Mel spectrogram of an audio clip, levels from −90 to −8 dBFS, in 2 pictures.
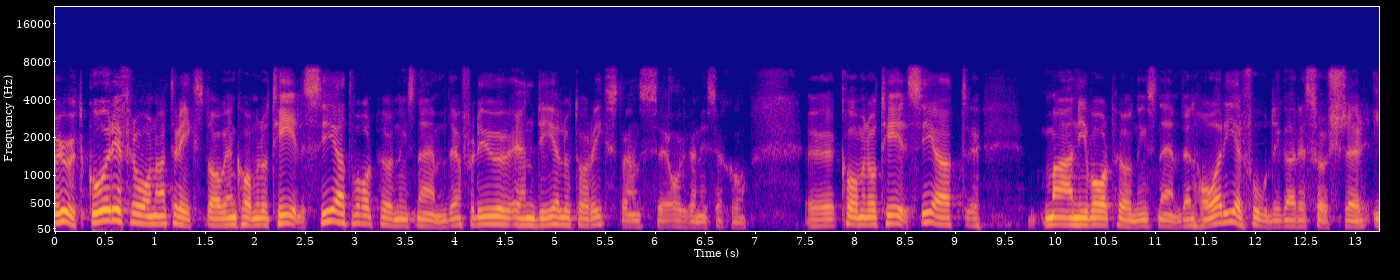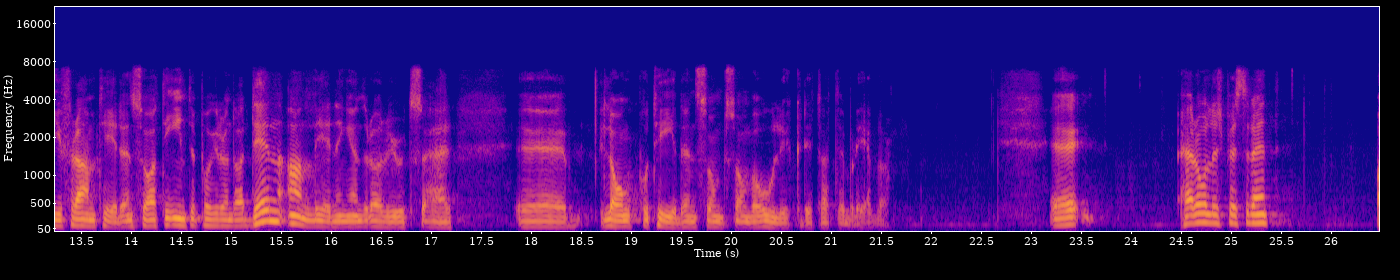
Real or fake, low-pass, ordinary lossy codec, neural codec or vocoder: fake; 7.2 kHz; Opus, 24 kbps; codec, 16 kHz, 2 kbps, X-Codec, WavLM features, trained on Multilingual LibriSpeech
